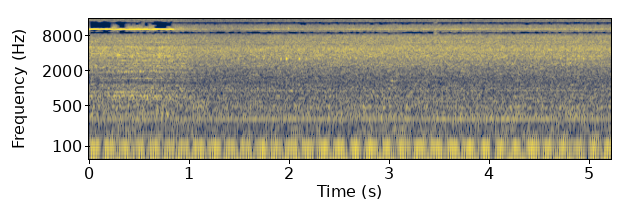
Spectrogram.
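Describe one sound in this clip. A woodworking machine hums and rumbles steadily close by.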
